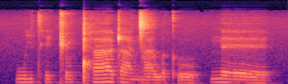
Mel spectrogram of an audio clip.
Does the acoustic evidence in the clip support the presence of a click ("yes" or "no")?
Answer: yes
